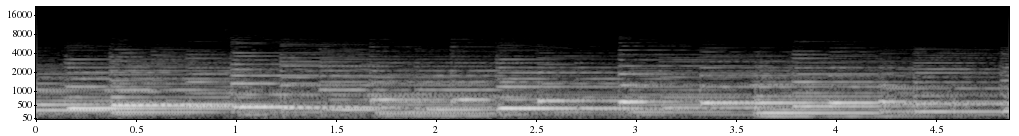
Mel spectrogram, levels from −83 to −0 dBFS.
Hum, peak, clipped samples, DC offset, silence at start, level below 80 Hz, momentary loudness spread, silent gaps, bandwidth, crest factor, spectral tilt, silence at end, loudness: none; -8 dBFS; under 0.1%; under 0.1%; 0 s; -60 dBFS; 6 LU; none; 5.8 kHz; 14 dB; -8.5 dB/octave; 0 s; -21 LUFS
